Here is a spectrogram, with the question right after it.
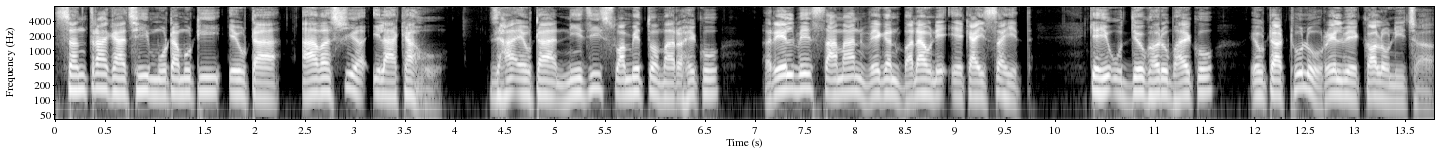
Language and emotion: Nepali, neutral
